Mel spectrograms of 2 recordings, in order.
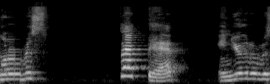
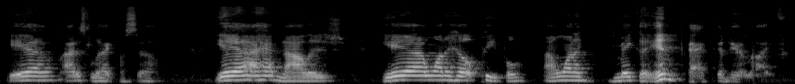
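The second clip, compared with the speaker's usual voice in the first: low, lacklustre self-talk; low, half-hearted and unsure; unconfident; 4 semitones lower than usual. Shown as a demonstration. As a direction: say it with no conviction at all. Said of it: "That's not com-, you have to sound confident".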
